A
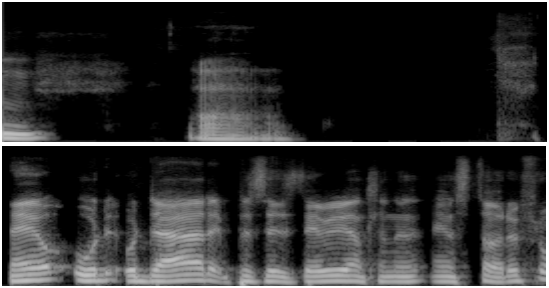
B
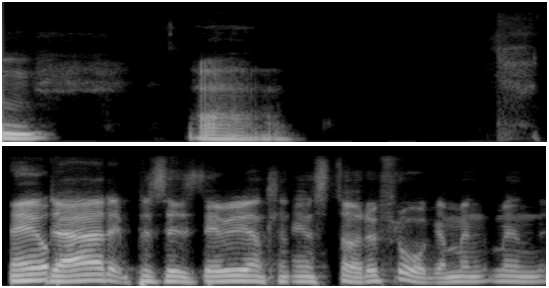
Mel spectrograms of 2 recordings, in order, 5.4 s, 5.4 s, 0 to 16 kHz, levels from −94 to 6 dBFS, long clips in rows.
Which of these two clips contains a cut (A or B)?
B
